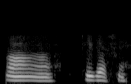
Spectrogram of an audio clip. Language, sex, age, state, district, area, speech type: Assamese, female, 60+, Assam, Dibrugarh, rural, conversation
